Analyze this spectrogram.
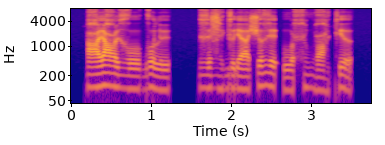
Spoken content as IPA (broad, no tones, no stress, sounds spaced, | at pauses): ʕ ɛ ʕ y ɣ oː ɡ o l y | ɣ ɪ z ɛ̤ ɡʲ o ɾʲ aː ʃ ə ɣ e ʔ u ħ ṳ ʕ ə̤ kʲ ə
